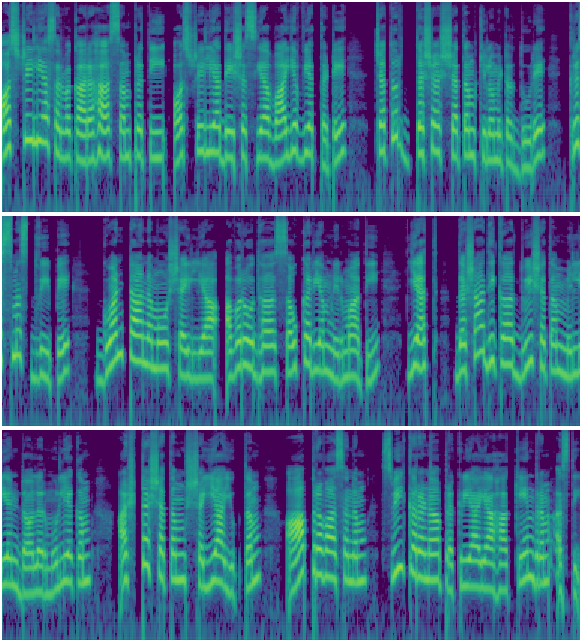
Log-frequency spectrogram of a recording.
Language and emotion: Sanskrit, neutral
